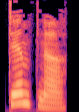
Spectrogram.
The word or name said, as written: dympna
